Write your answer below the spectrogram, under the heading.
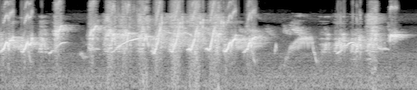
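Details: Java sparrow call meant to lure birds for trapping: nearly continuous high chatter of clipped chirps and short slurred notes, with brief breaks in the stream.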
